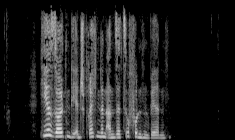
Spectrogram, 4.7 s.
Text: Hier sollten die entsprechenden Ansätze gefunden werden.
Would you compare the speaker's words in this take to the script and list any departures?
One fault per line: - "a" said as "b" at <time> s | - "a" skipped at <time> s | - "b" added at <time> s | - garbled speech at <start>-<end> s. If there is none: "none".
none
